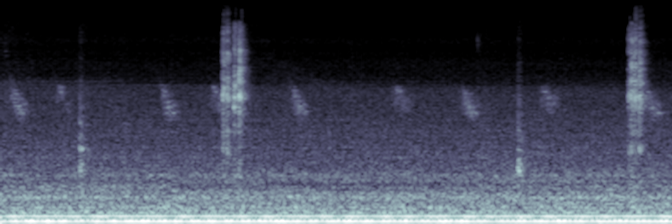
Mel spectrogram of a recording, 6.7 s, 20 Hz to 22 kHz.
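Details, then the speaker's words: 36-inch antique Emerson Roundnose ceiling fan, tested on capacitor/solid-state speed control: low steady motor hum with a few light clicks, no crunching or grinding; judged silent running. "I'm fine calling it silent. We don't count any noise that the motor makes"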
